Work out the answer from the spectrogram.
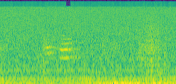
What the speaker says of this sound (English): The cat wants to come in again.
